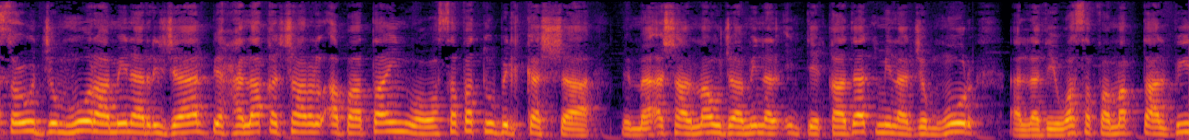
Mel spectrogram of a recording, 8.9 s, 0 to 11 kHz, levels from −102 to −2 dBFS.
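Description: No technical faults are audible.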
